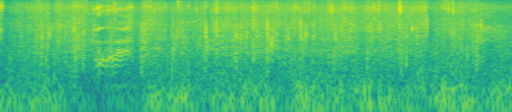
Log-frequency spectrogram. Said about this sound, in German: Ja, es regnet jetzt sehr, liebe HörerInnen.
